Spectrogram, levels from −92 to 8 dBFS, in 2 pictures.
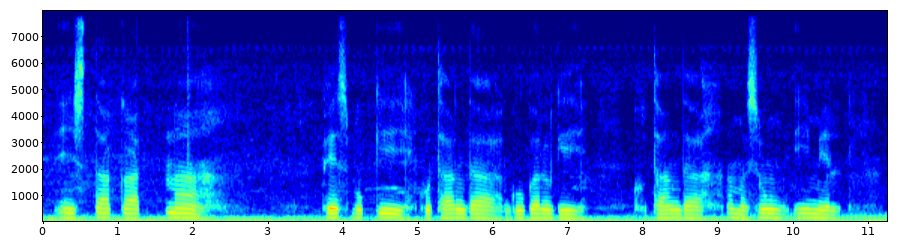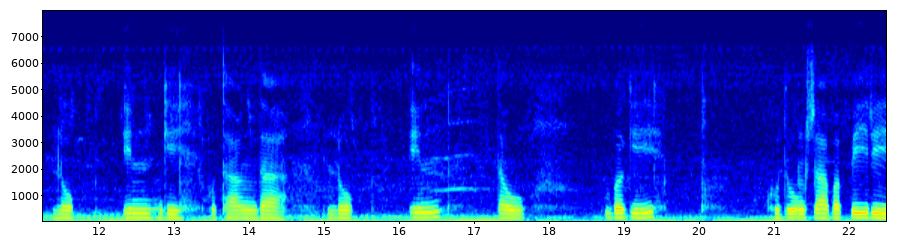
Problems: background sounds at intervals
